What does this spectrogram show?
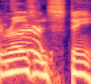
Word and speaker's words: Rosenstein: absurd you talk about Rosenstein it's actually Rosenstein who cares I'll bring that up once again it it rhymes with stirring spin now you'll remember that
